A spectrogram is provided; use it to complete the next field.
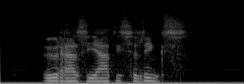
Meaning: Eurasian lynx (Lynx lynx)
- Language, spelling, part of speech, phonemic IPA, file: Dutch, Euraziatische lynx, noun, /øː.raː.ziˌaː.ti.sə ˈlɪŋks/, Nl-Euraziatische lynx.ogg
